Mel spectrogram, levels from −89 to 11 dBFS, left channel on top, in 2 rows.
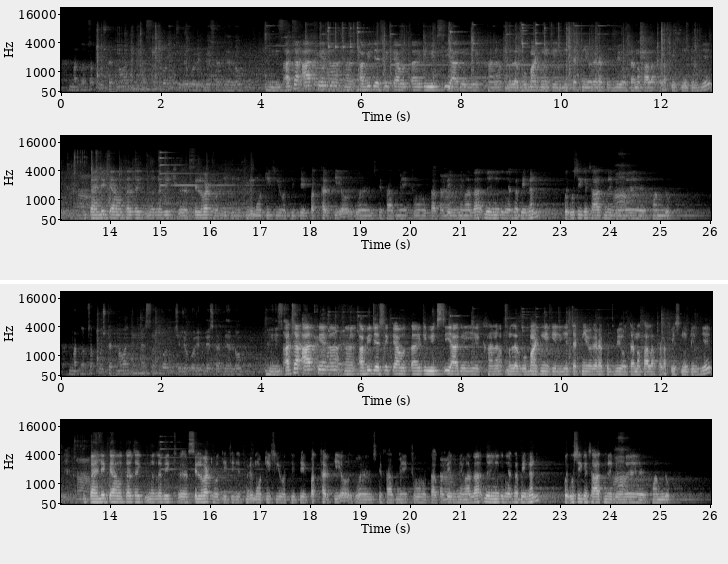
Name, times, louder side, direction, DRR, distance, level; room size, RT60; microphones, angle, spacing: voice 1, 0.2-3.7 4.1-5.9 13.3-13.6 20.6-21.0 24.0-24.4, right 2 dB, 60° right, 5 dB, 0.9 m, -41 dB
sound 1, 0.7-16.9, left 3 dB, 45° left, 0.6 m, -43 dB
voice 2, 4.1-13.0 13.5-22.6 23.1-25.2, right 6 dB, 85° right, 16 dB, 0.3 m, -26 dB
23.5 x 16.5 x 2.3 m, 2.9 s
head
